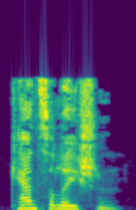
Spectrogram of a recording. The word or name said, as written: cancellation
